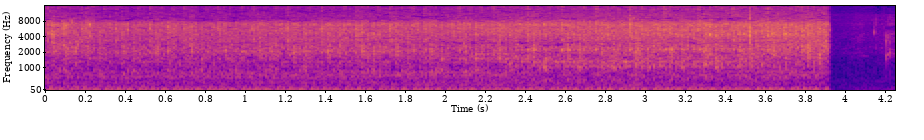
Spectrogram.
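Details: 2014 Ram Cummins diesel after aftermarket VGT turbo actuator replacement, warming up: even, steady idle clatter, then shut off near four seconds; sounds healthy.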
